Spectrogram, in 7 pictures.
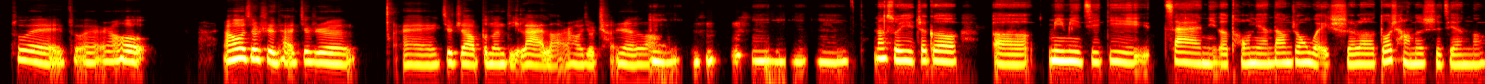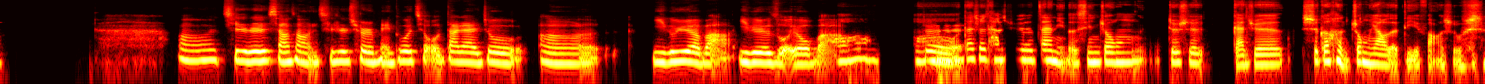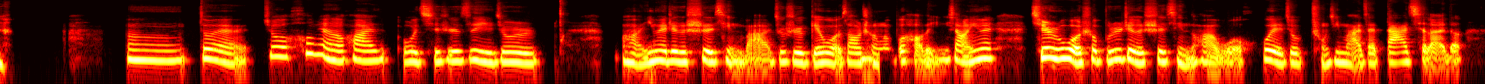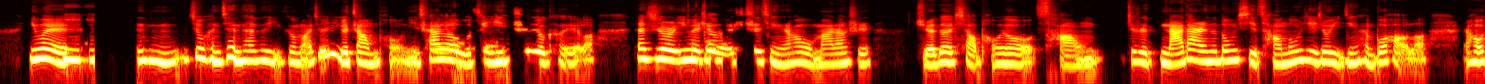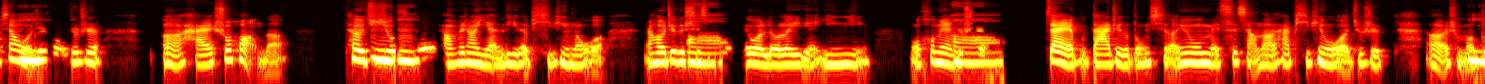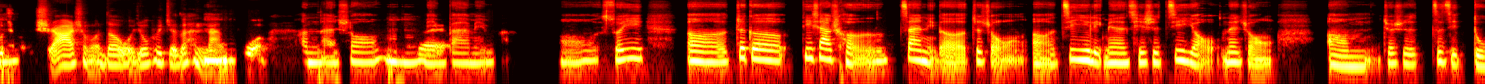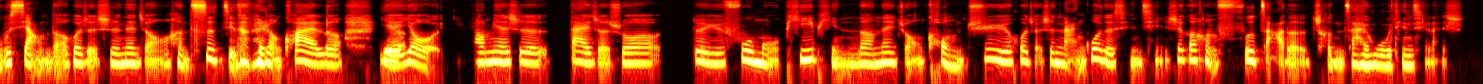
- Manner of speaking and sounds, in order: tsk; chuckle; laughing while speaking: "不是？"; tsk; other background noise; laughing while speaking: "那种"; laughing while speaking: "载物"
- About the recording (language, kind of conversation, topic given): Chinese, podcast, 你童年时有没有一个可以分享的秘密基地？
